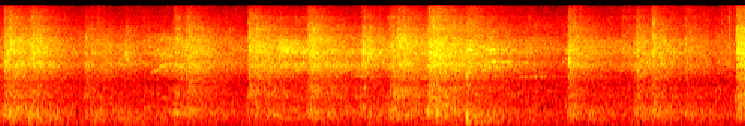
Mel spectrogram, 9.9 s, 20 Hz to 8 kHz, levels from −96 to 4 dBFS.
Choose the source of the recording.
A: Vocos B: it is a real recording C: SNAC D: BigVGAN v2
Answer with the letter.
D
